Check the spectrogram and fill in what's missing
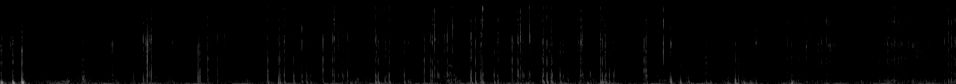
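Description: Fingertips and nails strum the fine teeth of a small, solid cream plastic hair comb in front of a microphone. The result is a quiet stream of quick, dry, scratchy rasps and bright ticking clicks over a faint low rumble, each stroke dying away almost instantly.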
